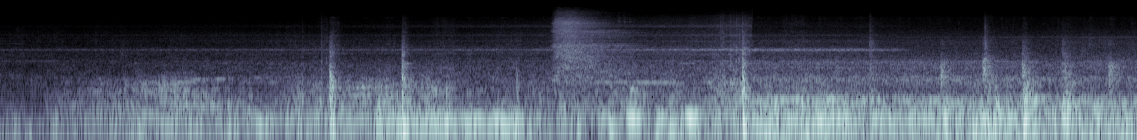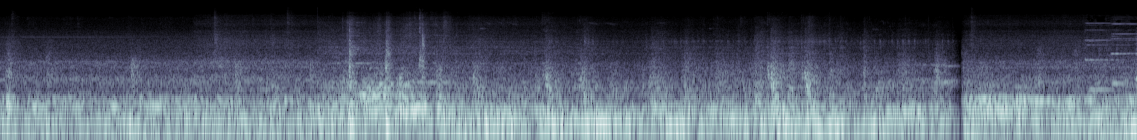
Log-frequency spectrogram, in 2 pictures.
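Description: Tobu Spacia X electric train heard from on board as it pulls out of the station and gathers speed: a low rumble that grows louder over the first ten seconds, a brief hiss about seven seconds in, and the wheels clicking over rail joints.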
